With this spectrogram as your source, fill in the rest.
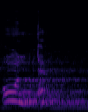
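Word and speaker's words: ऊँट: How to pronounce this? I said no. O U in it. Unt.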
